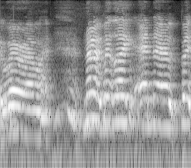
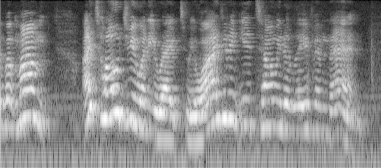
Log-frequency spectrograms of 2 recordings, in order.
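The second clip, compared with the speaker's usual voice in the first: ordinary talk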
